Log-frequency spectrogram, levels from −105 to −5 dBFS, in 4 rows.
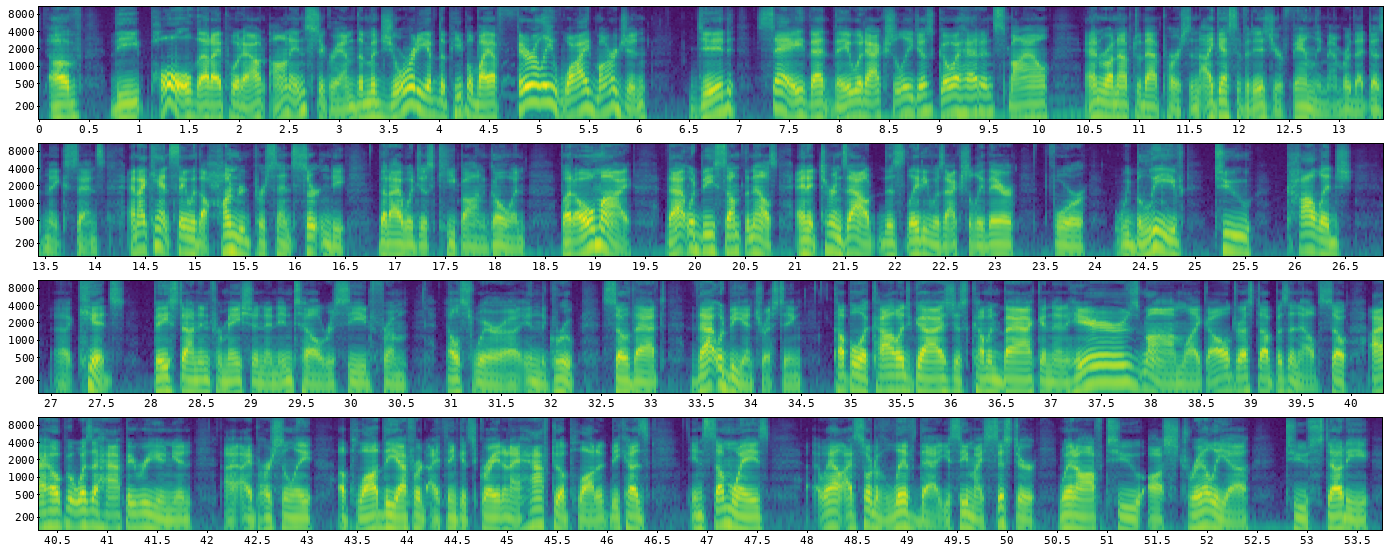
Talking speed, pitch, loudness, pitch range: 190 wpm, 100 Hz, -20 LUFS, 95-115 Hz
